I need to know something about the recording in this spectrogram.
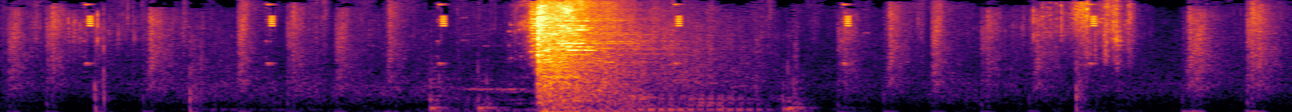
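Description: Footsteps crunch on loose gravel and rubble.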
